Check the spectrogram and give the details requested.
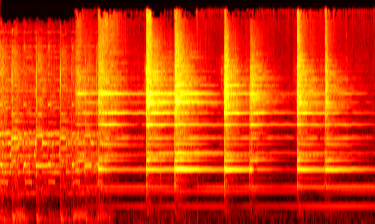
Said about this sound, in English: the ship's bell means one thing on Celtic Cafe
